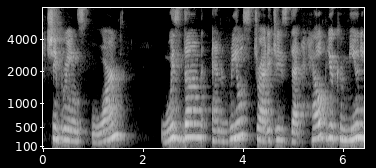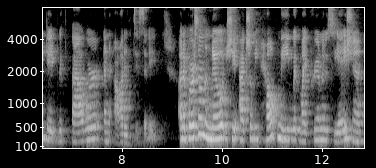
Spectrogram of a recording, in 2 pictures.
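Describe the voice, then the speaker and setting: A Spanish-speaking woman hosting a video-call webinar who talks warmly and earnestly, with small restarts and filler words. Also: fairly high pitch, unhurried, echoey room, rough recording. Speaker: webinar host introducing the speaker. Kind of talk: casual welcome and introduction on a video call.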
